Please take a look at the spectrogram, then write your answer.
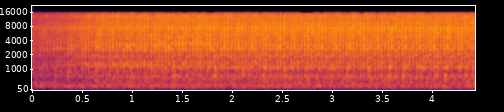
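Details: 2006 car at idle: steady idle with a quick, fairly regular knock about three or four times a second riding over the engine; a knocking crankshaft damper.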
